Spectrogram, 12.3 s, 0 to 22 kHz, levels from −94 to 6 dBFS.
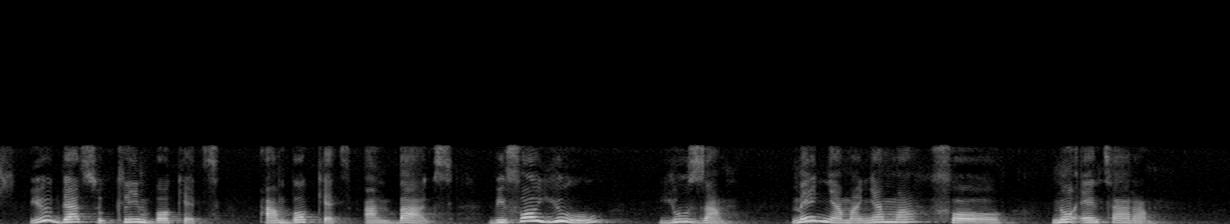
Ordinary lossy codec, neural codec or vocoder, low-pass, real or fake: none; codec, 16 kHz, 6 kbps, DAC; none; fake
